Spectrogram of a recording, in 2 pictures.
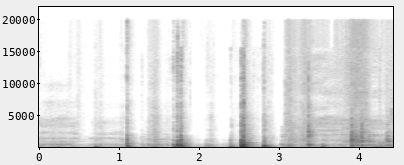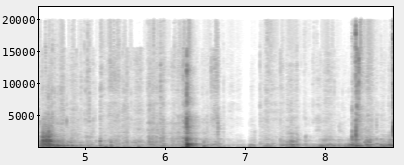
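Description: Close, sharp snips and crinkles of scissors cutting through packaging, irregular bursts with short pauses between them.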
